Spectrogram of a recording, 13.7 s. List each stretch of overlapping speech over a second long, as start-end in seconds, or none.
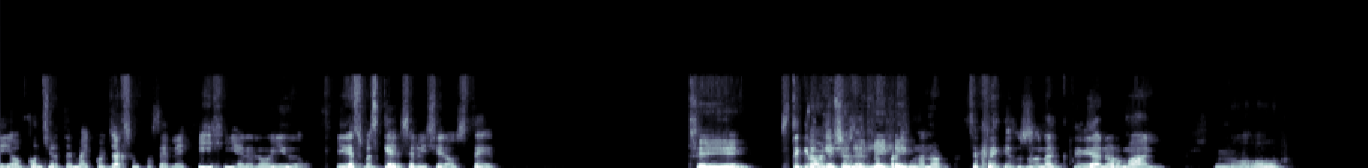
8.0-9.2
